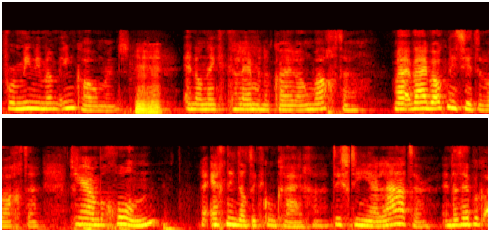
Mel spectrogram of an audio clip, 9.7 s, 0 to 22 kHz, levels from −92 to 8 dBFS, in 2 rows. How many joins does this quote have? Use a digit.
4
